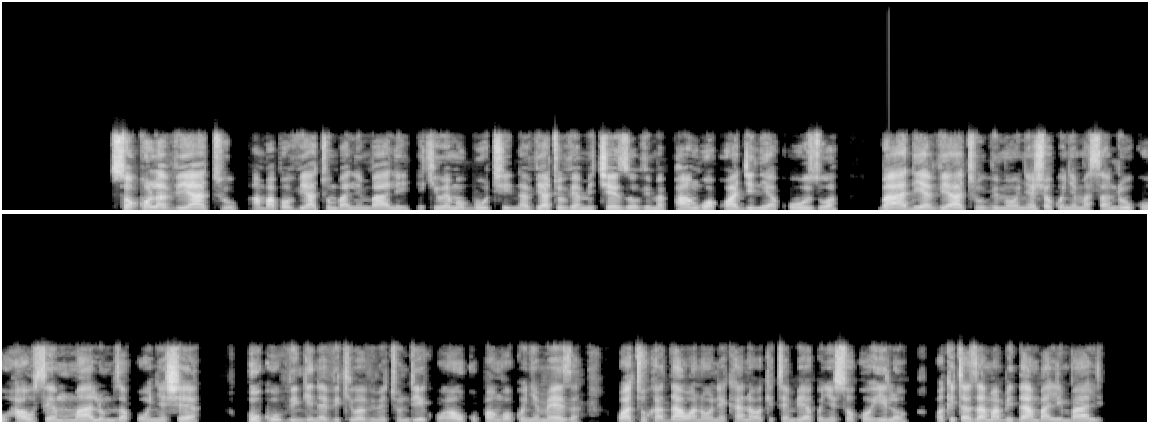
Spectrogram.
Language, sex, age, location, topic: Swahili, male, 25-35, Kisumu, finance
